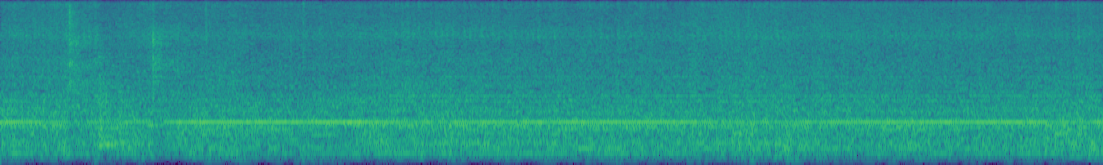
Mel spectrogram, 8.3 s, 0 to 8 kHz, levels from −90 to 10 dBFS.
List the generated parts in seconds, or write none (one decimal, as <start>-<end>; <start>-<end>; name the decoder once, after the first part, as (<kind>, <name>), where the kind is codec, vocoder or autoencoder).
0.8-2.9 (codec, SNAC)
